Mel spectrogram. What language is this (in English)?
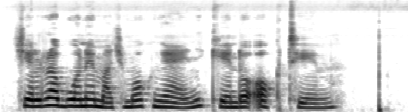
Luo (Kenya and Tanzania)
